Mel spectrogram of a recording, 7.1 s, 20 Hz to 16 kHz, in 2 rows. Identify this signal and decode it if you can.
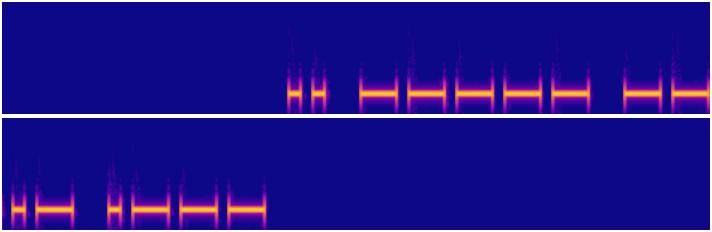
Morse code, heard as a keyed tone, about 20 wpm, 700 Hz. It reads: I0QJ
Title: DXCC-100 Call Signs - 4 Characters - Repeated 2x - 20wpm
